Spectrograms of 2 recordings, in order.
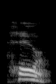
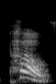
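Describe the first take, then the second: First: "pour" with the final R sounded; rhotic R. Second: "pow" for pour, ending on the vowel; non-rhotic, R dropped. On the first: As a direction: end "pour" on a clear R. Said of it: "different way in rhotical". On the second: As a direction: say "pow" with no R at the end. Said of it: "in non-rhotical, you say". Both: Shown as a demonstration.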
